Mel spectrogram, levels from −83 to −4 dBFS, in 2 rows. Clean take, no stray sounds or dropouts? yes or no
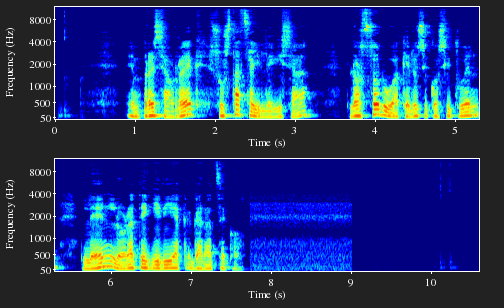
yes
